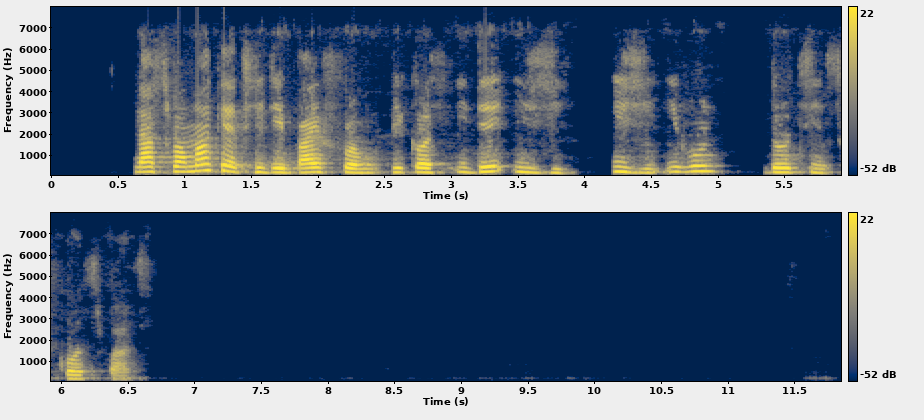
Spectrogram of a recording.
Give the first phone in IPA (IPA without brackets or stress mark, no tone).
n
